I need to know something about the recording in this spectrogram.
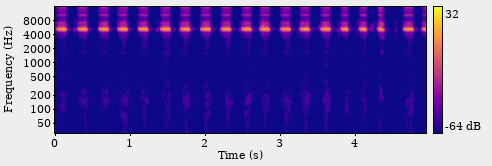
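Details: Cricket chirping loudly at night: bright, high-pitched chirps repeated about three to four times per second, each a short pulsed burst, with one brief break near the end and no other sounds.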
